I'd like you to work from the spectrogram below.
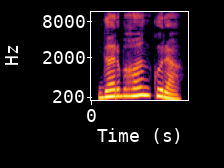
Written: ಗರ್ಭಾಂಕುರ

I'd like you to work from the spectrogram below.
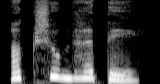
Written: ಅಕ್ಷುಬ್ಧತೆ

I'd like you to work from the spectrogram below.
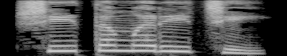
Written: ಶೀತಮರೀಚಿ

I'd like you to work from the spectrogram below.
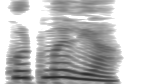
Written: ಕುಟ್ಮಲ್ಯ

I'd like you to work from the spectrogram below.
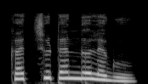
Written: ಕಚ್ಚುಟಂದೊಲಗು

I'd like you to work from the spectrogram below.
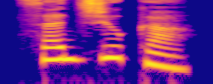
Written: ಸಜ್ಜಕ

